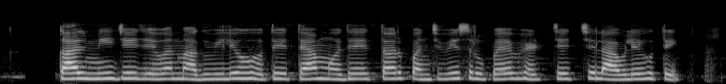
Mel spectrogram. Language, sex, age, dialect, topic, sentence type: Marathi, female, 18-24, Standard Marathi, banking, statement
